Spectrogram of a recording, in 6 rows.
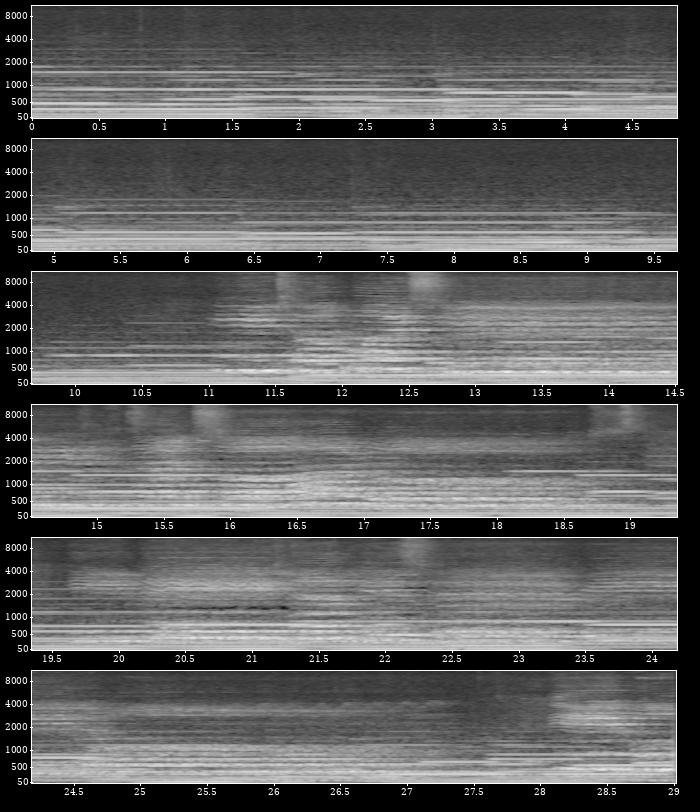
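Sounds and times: held organ notes: 0.0s - 29.0s
choir singing a hymn: 11.0s - 29.0s.

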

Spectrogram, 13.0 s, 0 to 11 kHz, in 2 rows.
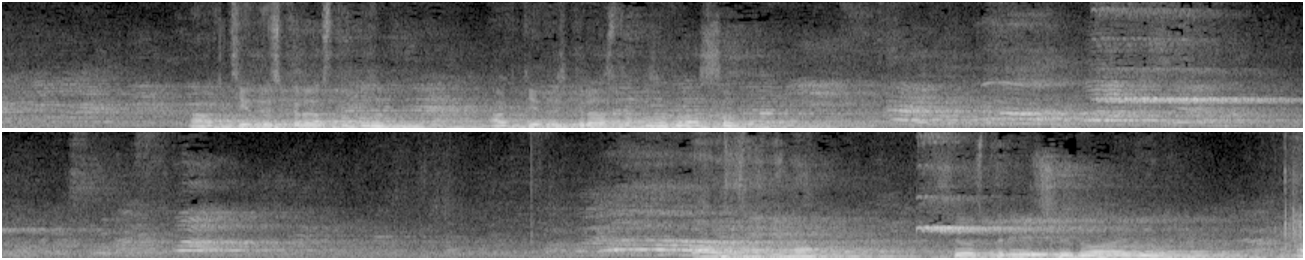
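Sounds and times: people shouting in a hall: 3.9s - 8.4s, 9.2s - 11.1s.

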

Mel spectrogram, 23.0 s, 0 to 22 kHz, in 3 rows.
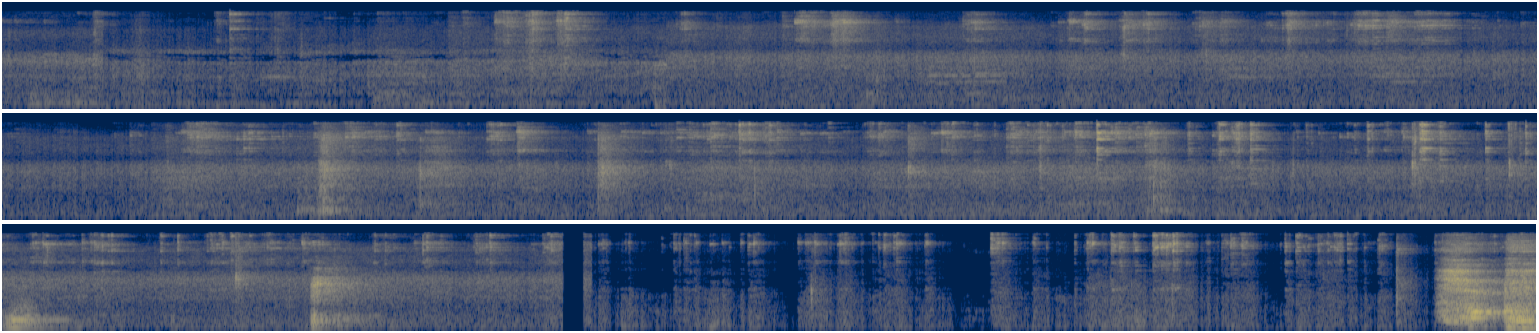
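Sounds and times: metal bangles clinking: 1.0s - 22.5s.

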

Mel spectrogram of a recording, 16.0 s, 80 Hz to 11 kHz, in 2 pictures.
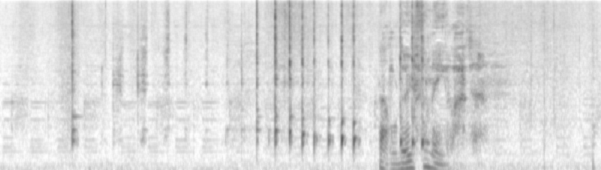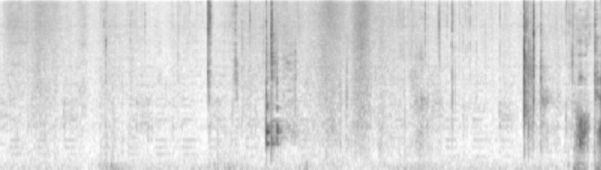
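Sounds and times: faint footsteps on moorland: 0.0s - 16.0s
rustling: 6.9s - 15.7s.

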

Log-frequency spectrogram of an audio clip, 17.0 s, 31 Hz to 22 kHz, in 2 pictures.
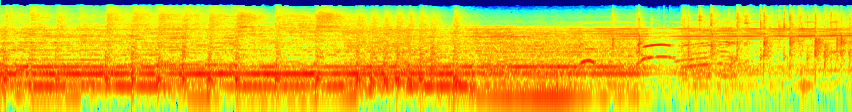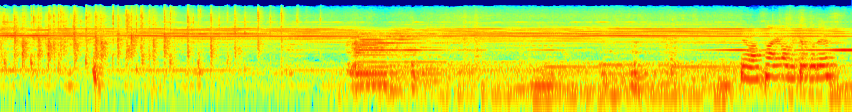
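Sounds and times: drums striking hard: 0.0s - 13.4s
electric bass: 0.0s - 17.0s
electric guitars: 0.0s - 17.0s
steady high whine: 0.0s - 17.0s.

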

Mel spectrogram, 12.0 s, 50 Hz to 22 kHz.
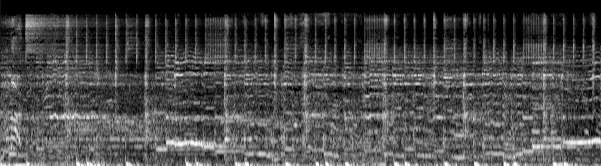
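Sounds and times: electric guitar lead line: 0.0s - 12.0s
kick drum beat: 3.7s - 7.1s.

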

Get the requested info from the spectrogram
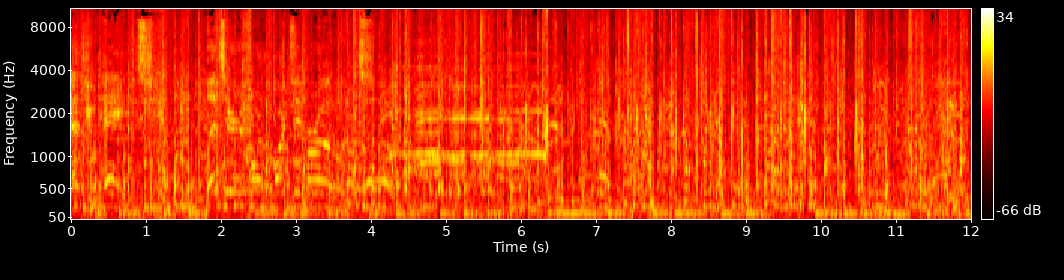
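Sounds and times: bass drum notes: 0.0s - 12.0s.

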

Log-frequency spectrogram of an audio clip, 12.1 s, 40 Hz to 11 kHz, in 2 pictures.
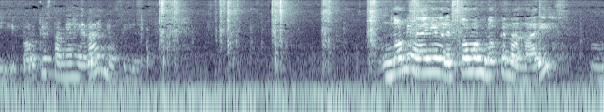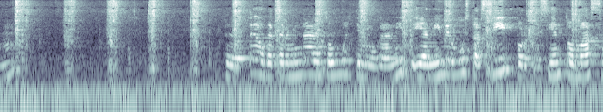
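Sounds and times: pepper grinder crunching: 1.4s - 4.8s.

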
